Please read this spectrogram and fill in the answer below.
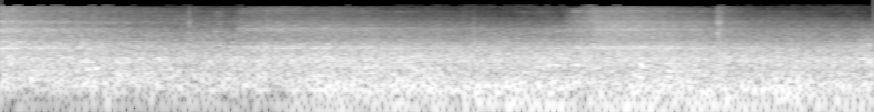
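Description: Steady rumble of traffic, an even noise with no breaks.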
